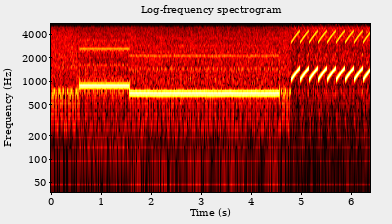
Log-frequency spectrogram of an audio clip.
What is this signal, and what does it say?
Two-tone page, heard as a one-second tone, then a three-second tone, about 870 then 700 Hz, with noise. It is heard from 0.6 to 4.6 s.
